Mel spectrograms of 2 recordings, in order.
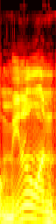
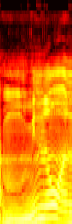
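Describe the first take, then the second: First: من و ان with a kasra on the m and a single, undoubled n: min-o-an; correct pronunciation. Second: من و ان with a doubled n: minn-o-an; wrong-way demo of من و ان, doubled n; wrong pronunciation. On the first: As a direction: model the right من و ان, minu-an with no doubled n. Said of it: "ہم نے اس کو من و ان کہنا ہے". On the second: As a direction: demo the mistake, من و ان with shadda on the n. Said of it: "نہیں کہنا". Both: Shown as a demonstration.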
